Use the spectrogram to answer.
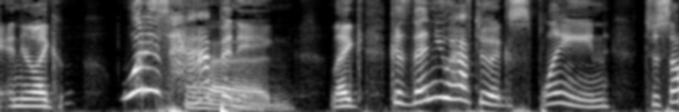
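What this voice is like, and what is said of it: Usual voice. Nothing is said of it.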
